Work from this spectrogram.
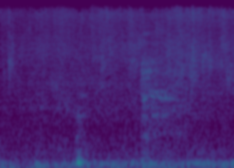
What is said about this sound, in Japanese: シャワーの温度はこれくらいかな。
